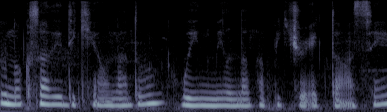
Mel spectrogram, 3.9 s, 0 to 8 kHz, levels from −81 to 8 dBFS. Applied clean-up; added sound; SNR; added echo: none; none; none; none.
